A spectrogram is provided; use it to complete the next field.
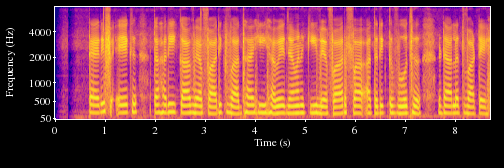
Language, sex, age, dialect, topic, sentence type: Bhojpuri, female, 25-30, Northern, banking, statement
